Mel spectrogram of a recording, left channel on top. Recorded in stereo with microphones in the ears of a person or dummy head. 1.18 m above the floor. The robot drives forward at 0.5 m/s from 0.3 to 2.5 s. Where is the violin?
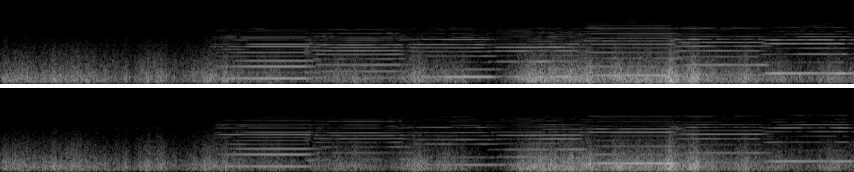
70° left (ahead or behind), 7 m; by 8.4 s 65° left (ahead or behind), 7 m.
